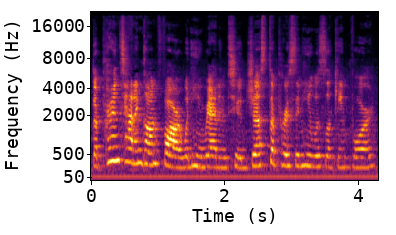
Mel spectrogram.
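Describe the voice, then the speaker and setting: Reading aloud to her first grade class, a teacher mixes the story with teaching questions, which she repeats for the pupils. She sounds expressive and instructive, with a fairly high, very bright voice at a moderate pace, and the recording has faint noise.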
